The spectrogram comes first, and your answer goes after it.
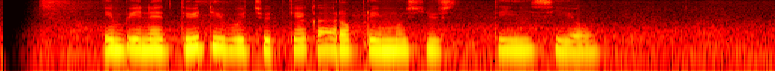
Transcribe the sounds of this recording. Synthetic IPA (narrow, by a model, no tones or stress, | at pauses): ʔimpined̪̥id̪̥i̤wud̥ʒ̥ṳt̪̚kekaɾopɾimʊsjust̪isio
